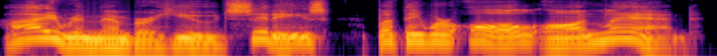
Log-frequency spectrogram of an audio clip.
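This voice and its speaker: A man's voice: fairly high pitch, big pitch swings, slow pace, dry recording, studio quality, full character voice. A man voicing a wary male exile in a science fiction audiobook, plain-spoken, questioning and skeptical. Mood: doubtful.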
